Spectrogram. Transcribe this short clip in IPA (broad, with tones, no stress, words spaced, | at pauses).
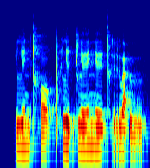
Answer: li˧nkʰɔː˨˩k̚pʰli˦˥ʔkleː˦˥ neː˧kʰru˧a̯ʔɯː˨˩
